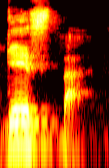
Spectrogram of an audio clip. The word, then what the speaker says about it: gesta: Ya, gesta. La G es sonido de G suave, según la pronunciación castellana.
